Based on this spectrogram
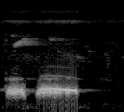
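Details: Spotted dove male during a fight at a ground decoy: one two-part coo, a short hoarse note then a longer burry note fading out.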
